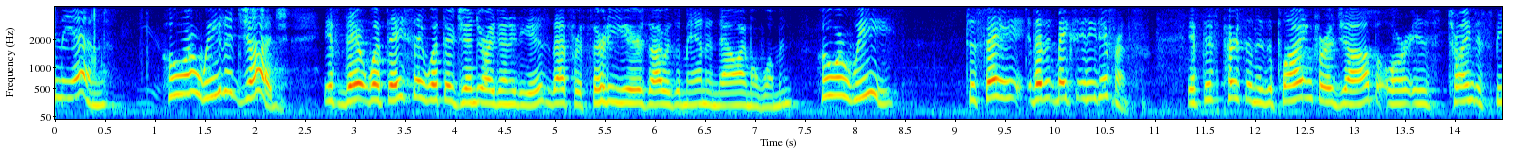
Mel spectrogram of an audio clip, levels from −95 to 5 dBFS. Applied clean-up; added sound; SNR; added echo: none; none; none; none.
